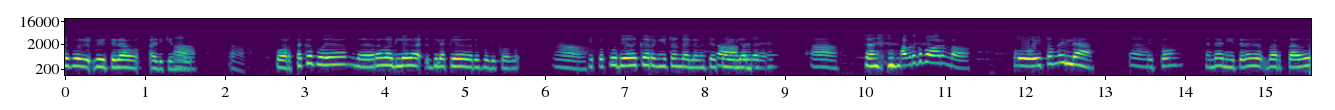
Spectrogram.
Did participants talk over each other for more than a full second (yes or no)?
no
